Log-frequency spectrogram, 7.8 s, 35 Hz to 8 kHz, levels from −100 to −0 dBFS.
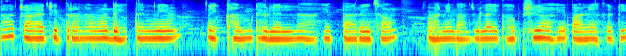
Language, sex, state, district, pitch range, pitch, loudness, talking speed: Marathi, female, Maharashtra, Aurangabad, 190-200 Hz, 195 Hz, -27 LUFS, 105 wpm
